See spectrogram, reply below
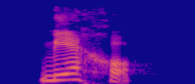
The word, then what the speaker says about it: viejo: Alt, viejo. Übrigens, V wird im Spanischen wie ein leichtes B ausgesprochen.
